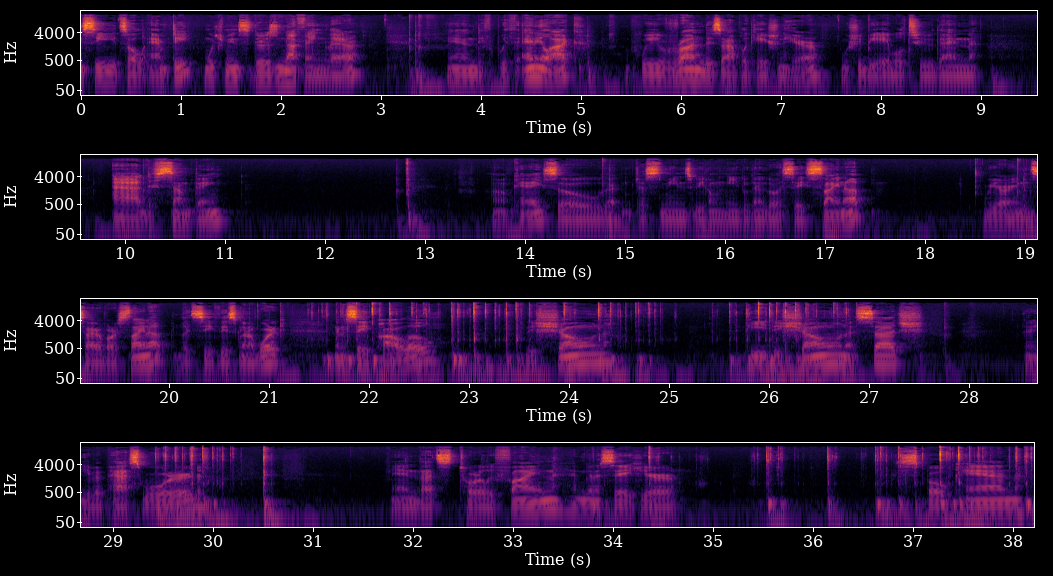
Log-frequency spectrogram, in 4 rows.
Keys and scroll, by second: 9.3 ctrl+r.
